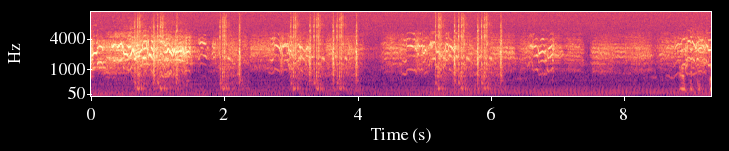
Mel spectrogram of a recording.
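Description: Red-and-green macaws squawk repeatedly at a mineral clay lick in the Amazon rainforest of Manu National Park, a flock of harsh, honking calls in irregular bursts, some close and loud, others overlapping in the background.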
